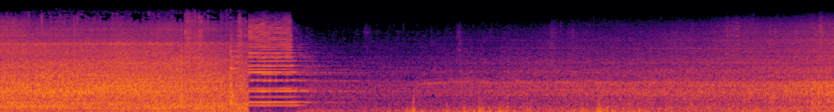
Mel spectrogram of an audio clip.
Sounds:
Train

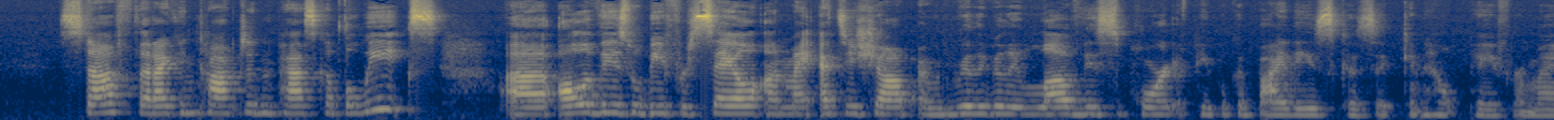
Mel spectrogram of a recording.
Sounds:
Speech

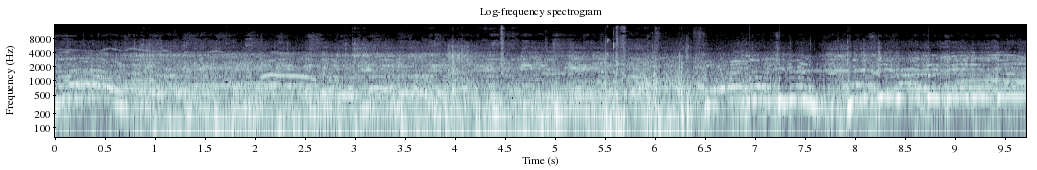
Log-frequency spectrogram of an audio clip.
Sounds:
Speech, Music

